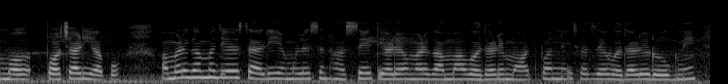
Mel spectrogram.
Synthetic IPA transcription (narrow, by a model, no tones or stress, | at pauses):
pɔ̃t͡ʃaɽiapo | əmaɽaɡamːãd͡ʒjaɾesaɾiɛmuleʃənɦəʃet̪jaɾeəmaɾaɡamːãʋəd̪ʱaɾemɔt̪pəɳnəit̪ʰəʃeʋəd̪ʱaɾeɾoɡne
